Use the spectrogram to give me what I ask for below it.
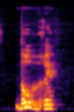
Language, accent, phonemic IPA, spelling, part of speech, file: French, Canada, /bu.ʁy/, bourrue, adjective, LL-Q150 (fra)-bourrue.wav
- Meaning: feminine singular of bourru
